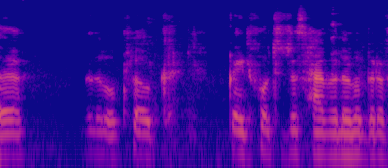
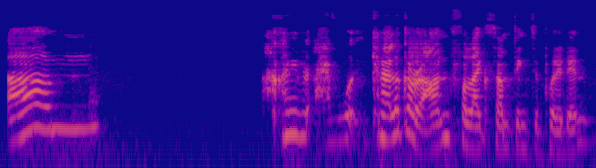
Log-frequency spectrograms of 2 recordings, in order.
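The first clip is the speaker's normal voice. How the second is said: high, loud and eager; excited; 8 semitones higher, 4 dB louder than usual. Real, not acted. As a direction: rush it out excitedly. Excited player question.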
